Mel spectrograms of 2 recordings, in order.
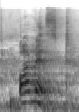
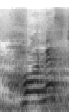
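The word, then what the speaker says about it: honest: ऑनेस्ट, हम कभी भी हॉनेस्ट नहीं कहते हैं, हॉनेस्ट नहीं कहते हैं, ऑनेस्ट कहते हैं। ऑनेस्ट क्या है? ऑनेस्ट प्रोनाउंस हो रहा है विद द वॉवेल ओ, तो ऑनेस्ट में हम लगाएंगे एन।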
